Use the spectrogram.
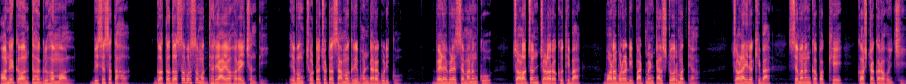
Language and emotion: Odia, neutral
